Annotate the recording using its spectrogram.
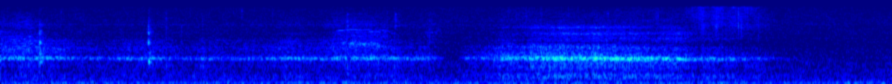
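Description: Faint breathing close to the microphone, with a steady high whistle that breaks once a little past halfway. There are a couple of soft clicks early on.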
